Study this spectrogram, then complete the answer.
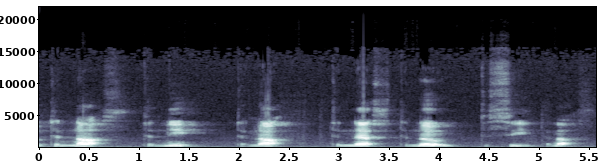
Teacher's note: The accent is on whatever the second syllable is, if we get a second syllable.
